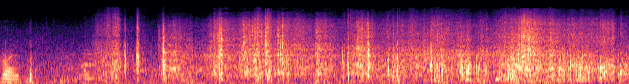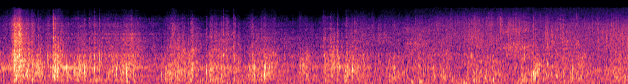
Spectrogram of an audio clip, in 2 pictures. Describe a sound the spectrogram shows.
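A sled scrapes and crunches over snow as it is dragged.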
